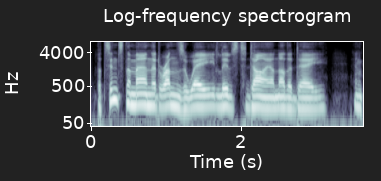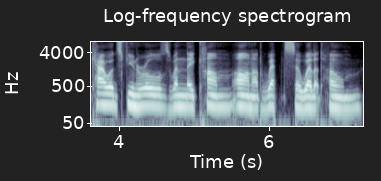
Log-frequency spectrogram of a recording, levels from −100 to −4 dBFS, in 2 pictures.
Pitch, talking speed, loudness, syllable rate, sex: 135 Hz, 205 wpm, -19 LUFS, 5.0 syllables/s, male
